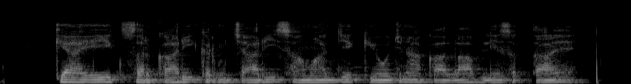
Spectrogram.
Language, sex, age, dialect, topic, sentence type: Hindi, male, 18-24, Kanauji Braj Bhasha, banking, question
